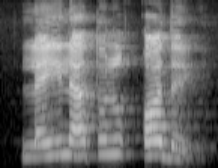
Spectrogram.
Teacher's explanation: قدری میں دال پھر سے حروف قلقلہ میں سے ساکن ہے، اس لیے اس میں قلقلہ ظاہر کیا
